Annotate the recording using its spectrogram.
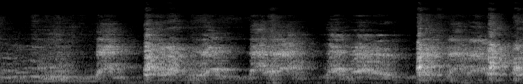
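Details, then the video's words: French Bulldog, one of two pets named Isa and Hugo, reacting indoors to strange sounds: five loud, rough, broadband barking bursts of about a second each, spaced about a second apart, with a faint voice in the background. "2 French Bulldogs React To Strange Sounds / Try Not To Howl"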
